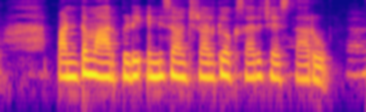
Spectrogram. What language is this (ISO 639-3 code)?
tel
